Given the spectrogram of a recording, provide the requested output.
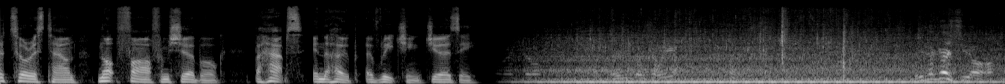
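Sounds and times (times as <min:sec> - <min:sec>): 
speech: 0:00.0 - 0:05.4, 0:09.3 - 0:10.0
engine hum: 0:05.0 - 0:10.0
water lapping in harbour: 0:05.1 - 0:10.0.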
